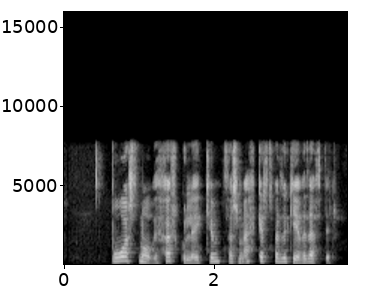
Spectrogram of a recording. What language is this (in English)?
Icelandic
